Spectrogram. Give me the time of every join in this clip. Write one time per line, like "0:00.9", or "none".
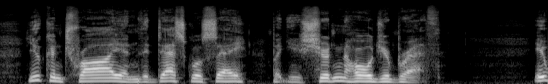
0:01.4
0:02.7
